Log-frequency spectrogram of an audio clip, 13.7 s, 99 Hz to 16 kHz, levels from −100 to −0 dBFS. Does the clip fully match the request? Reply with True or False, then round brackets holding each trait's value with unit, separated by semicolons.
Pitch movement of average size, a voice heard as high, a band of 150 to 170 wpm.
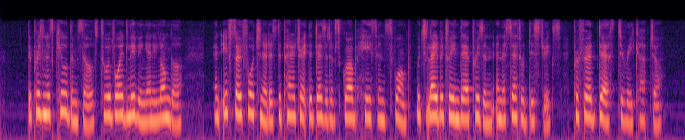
True (3.1 semitones; 220 Hz; 155 wpm)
